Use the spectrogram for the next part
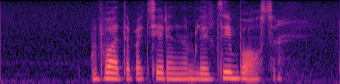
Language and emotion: Russian, angry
